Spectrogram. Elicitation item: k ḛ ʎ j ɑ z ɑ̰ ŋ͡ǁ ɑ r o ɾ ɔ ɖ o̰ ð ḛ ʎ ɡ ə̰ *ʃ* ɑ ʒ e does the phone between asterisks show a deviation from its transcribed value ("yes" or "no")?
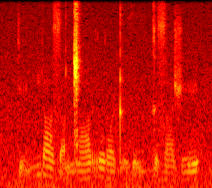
yes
